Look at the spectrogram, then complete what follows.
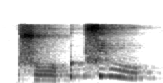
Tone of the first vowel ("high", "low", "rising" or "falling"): low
